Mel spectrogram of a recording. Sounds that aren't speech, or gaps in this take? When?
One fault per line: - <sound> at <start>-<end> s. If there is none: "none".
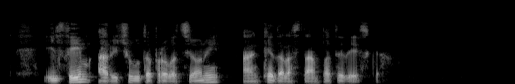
none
